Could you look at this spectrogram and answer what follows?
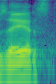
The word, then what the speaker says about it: Zeyer: Und das galt zu Sayers Zeit. Ich sage Sayer, man könnte aber auch Zayer sagen, man weiß nicht genau, wie er sich selbst ausgesprochen hat. Äh, heute wird er in Tschechien als Sayer ausgesprochen.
